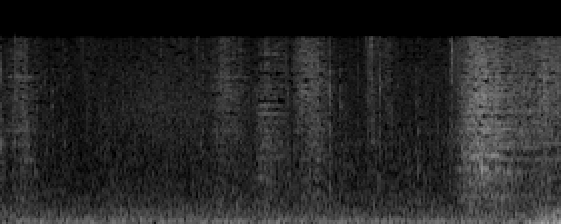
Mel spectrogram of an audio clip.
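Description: A soft interface chime sounds.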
